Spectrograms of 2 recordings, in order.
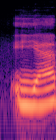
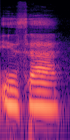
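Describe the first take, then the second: First: It is said with a y sound, standard style. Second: It is said with a z sound, mountain style.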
